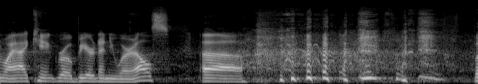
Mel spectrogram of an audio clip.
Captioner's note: congregation laughing; chuckling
